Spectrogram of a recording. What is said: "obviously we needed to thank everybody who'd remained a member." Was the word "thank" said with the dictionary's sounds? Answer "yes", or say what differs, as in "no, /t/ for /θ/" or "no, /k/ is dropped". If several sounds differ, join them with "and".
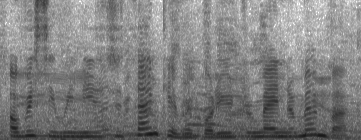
yes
